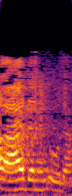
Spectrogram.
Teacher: بنقل حركة الهمزة إلى اللام قبلها وإدغام التنوين في اللام، وهذا حكم الوصل. فإن وقفت على عادا وابتدأت بالأولى جاز لك الرجوع إلى الأصل، وجاز لك النقل مع إثبات همزة الوصل ومع تركها والأول أرجح.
